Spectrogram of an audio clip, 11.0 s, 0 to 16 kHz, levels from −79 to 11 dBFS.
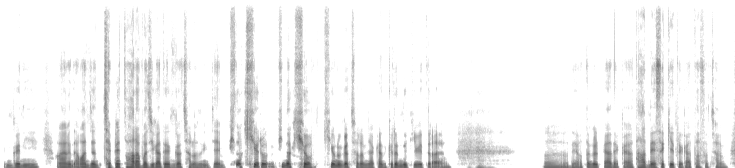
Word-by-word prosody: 은근히. 105 +3 -1 0.2
아 105 -1 +1
근데 100 0 -1
완전 100 0 +2
제페토 130 +2 +1
할아버지가 125 -5 +4
된 100 -1 +1
것처럼 95 +1 -2
이제 - - -3
피노키오를 160 -5 +3 0.2
피노키오 145 -4 +4 0.2
키우는 130 -4 +2
것처럼 110 -2 +1
약간 100 0 -1
그런 120 -1 +2
느낌이 95 -4 0
들어요. - - -3 1.5
어 125 0 -6
네. 110 - -5
어떤 115 +2 -4
걸 135 -2 +3
빼야 115 -2 -1
될까요? 115 0 -4
다 120 +1 -1
내 100 -3 +3
새끼들 130 +3 0
같아서 100 -2 -5
참. 105 0 -9
115 Hz, 360 characters per minute, -26 LUFS, 100-125 Hz, 1.5 s, 할아버지가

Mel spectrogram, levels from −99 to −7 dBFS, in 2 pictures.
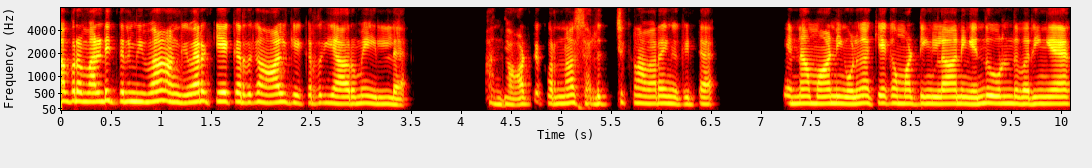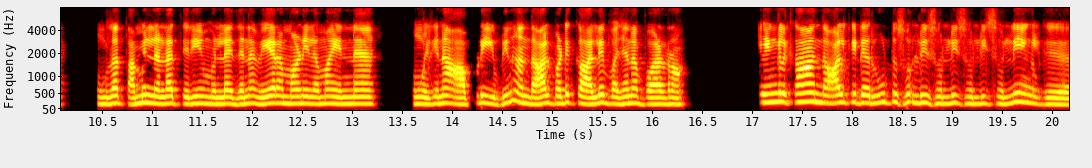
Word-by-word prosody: அப்பறம் 275 -1 +1
மறுபடியும் 265 0 +3
திரும்பி 265 -1 0
வா! 275 - +4
அங்க 240 -2 -3
வேற 260 +2 +7
கேட்கிறதுக்கு 255 -2 +3
ஆள் 245 +1 +4
கேட்கிறதுக்கு 225 +1 -6
யாருமே 200 +2 -1
இல்ல. 190 -2 -3 1.0
அந்த 185 -1 -9 0.2
ஆட்டோக்காரன்னா 205 +3 -5
சலிச்சிக்கிறான் 205 +2 -7
வேற 200 - -3
எங்ககிட்ட. 190 -1 -7 0.9
"என்னம்மா! 205 0 0
நீங்க 200 -1 -1
ஒழுங்கா 215 +2 0
கேட்க 215 0 +1
மாட்டீங்களா! 200 0 0
நீங்க 195 -1 +2
எந்த 220 - -2
ஊர்லருந்து 210 -1 -3
வரீங்க? 200 +1 0 0.5
உங்களுக்கு 190 +3 0
தான் 215 -3 -11
தமிழ் 215 +3 0
நல்லா 205 +1 +3
தெரியும்ல்ல. 195 -1 0
இதென்ன 200 +3 -2
வேறு 220 +1 +6
மாநிலமா 205 0 0
என்ன? 200 0 -2 0.6
உங்களுக்கு 195 0 -3
என்ன?" 220 - +4
அப்பிடி 220 +5 -1
இப்பிடின்னு 230 +7 -1
அந்த 200 -4 -1
ஆள் 210 +1 +4
பாட்டுக்கு 225 +1 -1
காலையிலே 195 +4 +4
பஜன 205 +2 -1
பாடுறான். 190 -1 +1 0.8
எங்களுக்கா 250 0 +1
அந்த 245 -3 -1
ஆள்கிட்ட 230 0 +2
ரூட்டு 245 +2 -6
சொல்லி, 230 -1 -2
சொல்லி, 205 +2 -4
சொல்லி, 200 +1 -5
சொல்லி 200 +6 -1
எங்களுக்கு 185 -4 -4
210 Hz, 160 wpm, -25 LUFS, 195-230 Hz, 1.0 s, வேற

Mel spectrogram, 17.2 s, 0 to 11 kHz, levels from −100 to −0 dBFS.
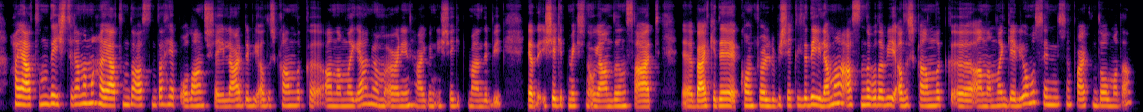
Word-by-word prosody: hayatını 235 0 +4
değiştiren 240 -1 0
ama 270 +1 +1
hayatında 220 +1 +3
aslında 215 +2 -2
hep 230 -1 -4
olan 195 +1 0
şeyler 185 -1 -1
de 195 -1 -4
bir 190 - -5
alışkanlık, 200 +1 -5
ııı, 190 - -4
anlamına 190 0 -2
gelmiyor 225 +4 -1
mu? 190 -1 -3
Örneğin, 190 +2 -1
her 180 0 -2
gün 190 +1 -7
işe 195 0 -7
gitmen 185 -2 -6
de 175 - -8
bir - - -12
ya 185 -1 +4
da - - -4
işe 200 +1 +1
gitmek 195 -2 -4
için 190 - -10
uyandığın 180 +2 0
saat, 175 -3 +2 0.4
ııı, 180 - -1
belki 185 +2 +5
de 195 0 +4
kontrollü 195 -1 +1
bir 215 - -4
şekilde 205 0 -3
değil 215 -4 +4
ama 260 +6 +3
aslında 220 +1 +1
bu 215 - +1
da 215 -1 +2
bir 215 -2 +1
alışkanlık, 200 0 -2
ııı, 180 -2 +1
anlamına 180 +2 -1
geliyor 200 +4 0
mu 290 +3 -1
senin 230 -6 -2
işin 230 0 -8
farkında 195 -2 -2
olmadan? 190 +9 -3
200 Hz, 175 wpm, -24 LUFS, 190-220 Hz, 0.4 s, belki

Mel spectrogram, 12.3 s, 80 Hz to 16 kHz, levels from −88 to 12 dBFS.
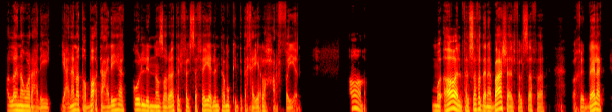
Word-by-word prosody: الله 120 +1 0
ينور 115 -3 +2
عليك. 100 -1 -7 0.2
يعني 105 0 -3
أنا 135 +2 +1
طبّقت 100 -7 -1
عليها 120 +6 -1
كل 135 -3 +1
النظريات 105 +1 0
الفلسفية 110 +2 -2
اللي 115 0 -1
أنت 115 -1 -4
ممكن 110 0 -4
تتخيّلها - - -5
حرفيًا. - - -8 1.1
آه. - - -2 1.3
م 115 -1 -2
آه. 150 +10 +8
الفلسفة، 120 +4 +2
ده 120 - +1
أنا 105 -1 +2
باعشق 160 - +5
الفلسفة، 100 0 -5 0.6
واخِد 95 -1 -8
بالك؟ 135 +6 +3
115 Hz, 120 wpm, -24 LUFS, 100-125 Hz, 1.3 s, آه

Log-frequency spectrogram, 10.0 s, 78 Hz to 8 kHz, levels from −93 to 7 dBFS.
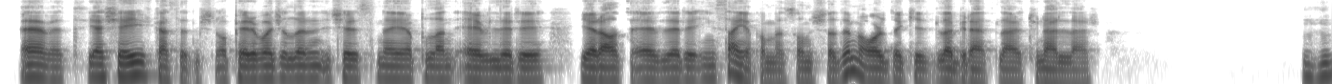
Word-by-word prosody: Evet. 105 -2 +1
Ya 115 -1 +3
şeyi 125 +2 +3
kastetmiştim 100 -2 -4
o - - -3
peri 105 -1 +3
bacalarının 110 0 +1
içerisinde 105 +1 -2
yapılan 105 -1 -1
evleri, 100 -1 +1 0.2
yeraltı 100 -3 +3
evleri 100 +1 +1
insan 110 +4 -1
yapımı 85 -7 -2
sonuçta 90 +3 -5
değil 150 +3 +3
mi? 155 - +1
Oradaki 95 -3 0
labirentler 90 -1 -1
tüneller. 85 -2 -3 1.5
Hı - - -6
hı. 120 +3 -4
100 Hz, 130 wpm, -25 LUFS, 95-110 Hz, 1.5 s, Ya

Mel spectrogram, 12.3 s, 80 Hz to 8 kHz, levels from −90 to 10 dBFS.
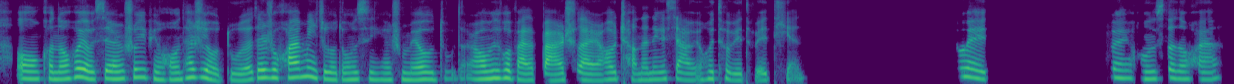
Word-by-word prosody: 呃， 210 -1 +2
可 210 0 -2
能 205 +2 +2
会 265 0 +6
有 215 -4 +6
些 215 +1 +1
人 210 +1 +3
说 250 +2 -1
一 250 - 0
品 205 -5 -3
红 195 +1 -1
它 245 +3 +2
是 250 -1 -1
有 195 -6 +3
毒 175 +1 -6
的， 185 +3 +1
但 240 +2 +5
是 240 - +3
花 245 +2 +6
蜜 270 -3 +2
这 210 - -1
个 195 - +1
东 190 +1 -2
西 200 0 -6
应 190 - -6
该 185 - -4
是 195 +1 -6
没 185 0 -1
有 195 +1 +3
毒 205 +2 -15
的， 220 0 -16
然 205 -2 -4
后 205 - +5
我 - - +4
们 225 - +4
就 - - -3
会 235 - +5
把 190 -3 +2
它 180 - -9
拔 175 0 +4
出 205 - -7
来 180 -2 +3
然 170 - -2
后 195 +1 -1
尝 180 -3 -6
它 185 - -4
那 195 - -4
个 205 - -3
下 210 -3 -3
边 180 +1 -8
会 210 +1 -1
特 210 - -6
别 175 -2 -4
特 - - -21
别 180 - -4
甜。 - - -14 1.5
对。 250 -6 +1 1.2
对， 235 -2 -2
红 210 -1 -4
色 230 +3 -2
的 210 -1 -2
花。 210 +2 -6
210 Hz, 300 characters per minute, -23 LUFS, 190-225 Hz, 1.5 s, 会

